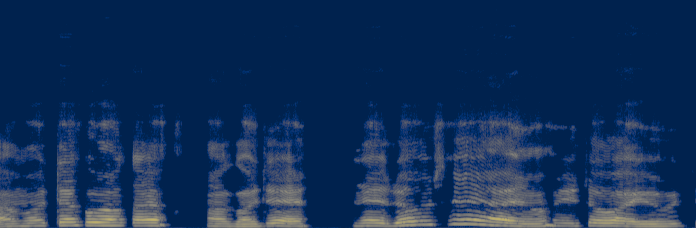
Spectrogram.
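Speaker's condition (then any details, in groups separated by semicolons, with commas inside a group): Cerebral palsy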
